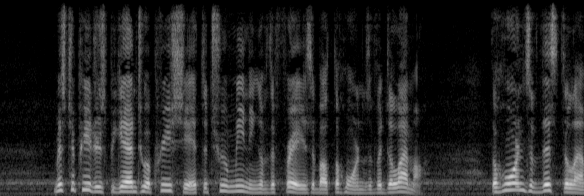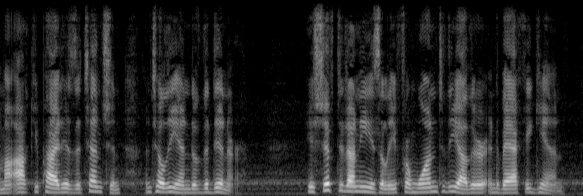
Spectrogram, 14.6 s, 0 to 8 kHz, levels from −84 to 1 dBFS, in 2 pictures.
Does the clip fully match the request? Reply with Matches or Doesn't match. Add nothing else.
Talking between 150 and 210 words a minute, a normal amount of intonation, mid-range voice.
Matches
